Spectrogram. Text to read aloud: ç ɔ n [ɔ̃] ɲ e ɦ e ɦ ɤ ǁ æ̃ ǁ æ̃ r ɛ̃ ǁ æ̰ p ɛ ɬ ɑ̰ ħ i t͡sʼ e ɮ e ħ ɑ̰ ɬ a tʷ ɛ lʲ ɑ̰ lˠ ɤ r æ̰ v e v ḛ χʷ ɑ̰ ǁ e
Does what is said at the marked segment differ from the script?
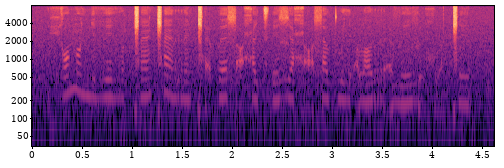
no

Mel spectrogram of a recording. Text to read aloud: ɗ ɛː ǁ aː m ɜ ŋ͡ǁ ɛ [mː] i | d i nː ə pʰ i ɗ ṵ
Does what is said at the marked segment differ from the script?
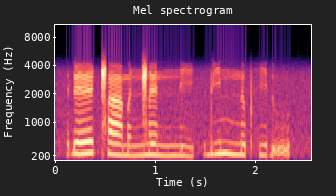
yes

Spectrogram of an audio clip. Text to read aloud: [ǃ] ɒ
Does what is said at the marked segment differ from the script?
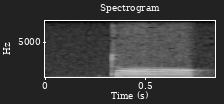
yes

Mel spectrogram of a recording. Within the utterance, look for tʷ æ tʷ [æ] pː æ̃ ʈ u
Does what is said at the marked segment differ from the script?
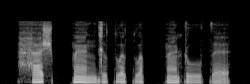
yes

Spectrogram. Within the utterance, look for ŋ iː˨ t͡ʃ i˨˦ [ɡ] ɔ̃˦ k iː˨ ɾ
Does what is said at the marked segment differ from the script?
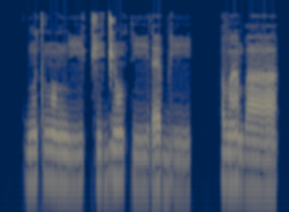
yes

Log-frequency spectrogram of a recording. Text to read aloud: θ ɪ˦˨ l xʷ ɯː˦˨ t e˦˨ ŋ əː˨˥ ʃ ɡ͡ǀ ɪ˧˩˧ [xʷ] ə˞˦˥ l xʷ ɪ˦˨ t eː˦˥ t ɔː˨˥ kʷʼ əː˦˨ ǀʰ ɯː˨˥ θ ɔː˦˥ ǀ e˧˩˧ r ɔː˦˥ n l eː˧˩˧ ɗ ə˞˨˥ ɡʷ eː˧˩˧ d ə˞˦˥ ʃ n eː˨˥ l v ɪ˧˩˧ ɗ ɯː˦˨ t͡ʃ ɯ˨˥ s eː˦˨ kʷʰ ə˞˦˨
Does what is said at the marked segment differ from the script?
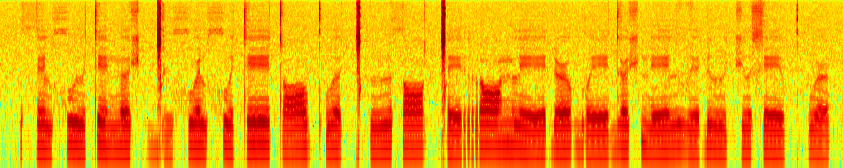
no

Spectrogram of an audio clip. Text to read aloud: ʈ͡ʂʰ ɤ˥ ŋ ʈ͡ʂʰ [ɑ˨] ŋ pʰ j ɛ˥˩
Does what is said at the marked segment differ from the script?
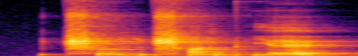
no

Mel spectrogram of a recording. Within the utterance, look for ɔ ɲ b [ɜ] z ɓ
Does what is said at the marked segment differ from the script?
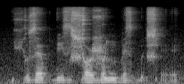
yes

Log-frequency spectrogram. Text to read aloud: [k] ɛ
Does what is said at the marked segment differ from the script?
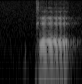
no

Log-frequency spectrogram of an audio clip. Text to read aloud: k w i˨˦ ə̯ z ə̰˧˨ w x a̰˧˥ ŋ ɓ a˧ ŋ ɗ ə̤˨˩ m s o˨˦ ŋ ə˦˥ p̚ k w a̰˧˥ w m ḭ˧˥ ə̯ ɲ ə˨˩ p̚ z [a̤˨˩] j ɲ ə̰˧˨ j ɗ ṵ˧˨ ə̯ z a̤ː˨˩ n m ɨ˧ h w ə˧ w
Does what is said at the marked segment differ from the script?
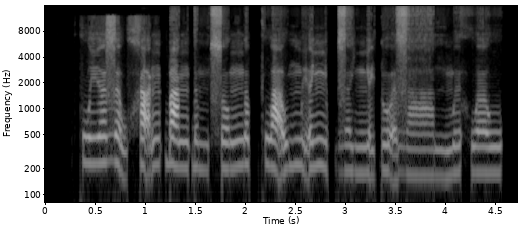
yes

